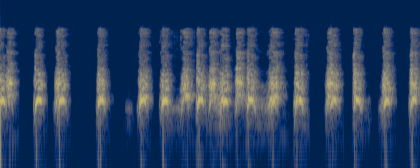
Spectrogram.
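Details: A dog barks steadily and rapidly, roughly two barks per second at an uneven pace, some barks running together in a dense cluster midway, each one short, harsh and ringing, with clean silence in the gaps.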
